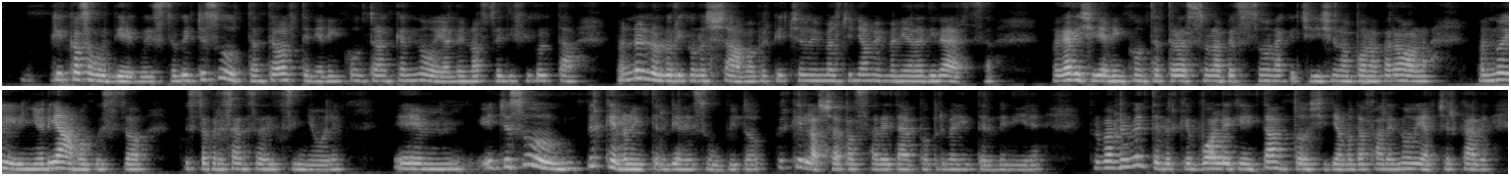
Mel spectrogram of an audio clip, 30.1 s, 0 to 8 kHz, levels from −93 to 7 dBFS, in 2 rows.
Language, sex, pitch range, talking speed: Italian, female, 180-210 Hz, 150 wpm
